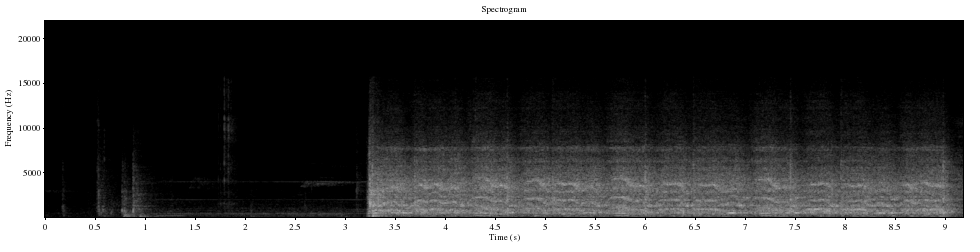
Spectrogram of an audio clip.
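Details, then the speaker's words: BMW E38 with a freshly swapped-in 4.6 engine, first test start with the exhaust connected: starter turns it over at a sluggish steady beat of about two per second without catching; slow cranking, cause unconfirmed. "we need more power so now technically it should start"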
